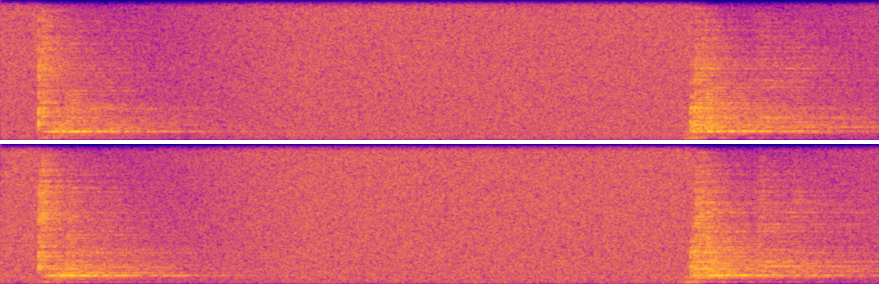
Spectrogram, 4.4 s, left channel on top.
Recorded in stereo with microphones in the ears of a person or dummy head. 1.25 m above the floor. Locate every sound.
0.2 s dishes clattering: 20° left (ahead or behind), 6.5 m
